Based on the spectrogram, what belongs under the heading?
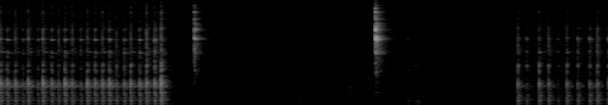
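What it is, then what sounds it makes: Rubber drum practice pad. Two wooden drumsticks tap a solid, octagonal HQ rubber drum practice pad with a dark surface. A fast, even run of dry, bright strokes is followed by two isolated sharp hits with quiet gaps between them, then the quick tapping starts again. Each stroke is a short, high-pitched knock that dies away almost immediately.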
